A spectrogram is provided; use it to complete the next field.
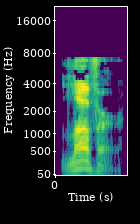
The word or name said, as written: lover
